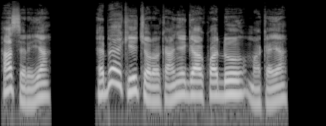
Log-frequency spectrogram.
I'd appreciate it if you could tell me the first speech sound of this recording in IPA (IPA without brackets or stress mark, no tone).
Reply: h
